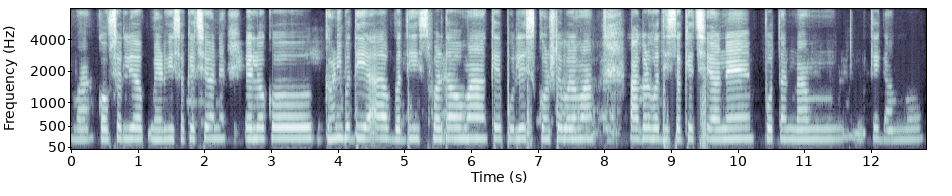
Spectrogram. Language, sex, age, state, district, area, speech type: Gujarati, female, 18-30, Gujarat, Valsad, rural, spontaneous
